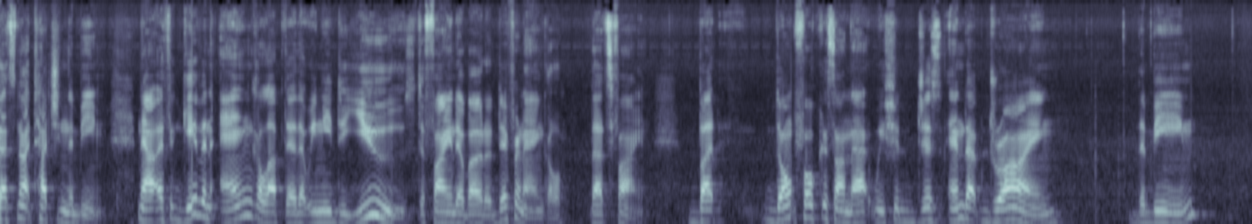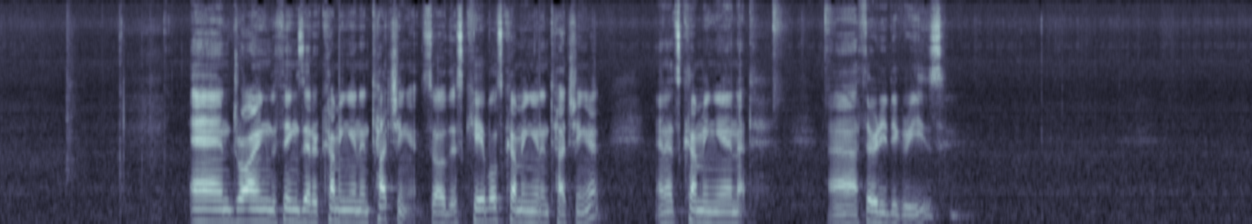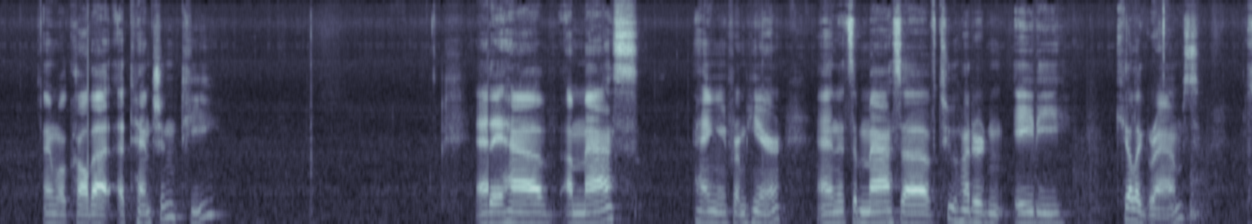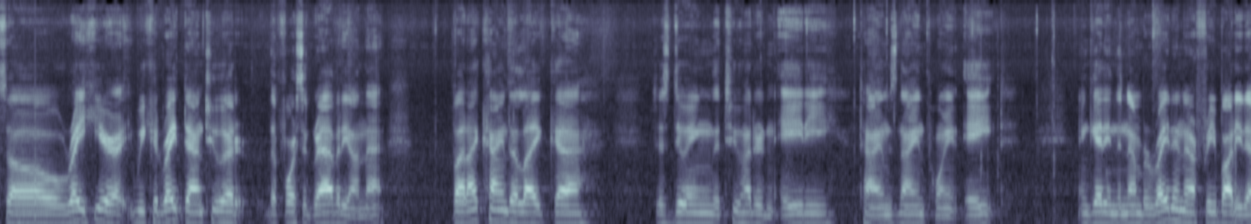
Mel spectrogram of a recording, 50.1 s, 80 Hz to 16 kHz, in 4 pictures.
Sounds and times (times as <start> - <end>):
Speech: 0.0 - 10.6, 11.3 - 12.1, 14.4 - 20.2, 20.8 - 22.2, 25.4 - 27.4, 29.8 - 41.4, 42.1 - 47.7, 48.3 - 50.0.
